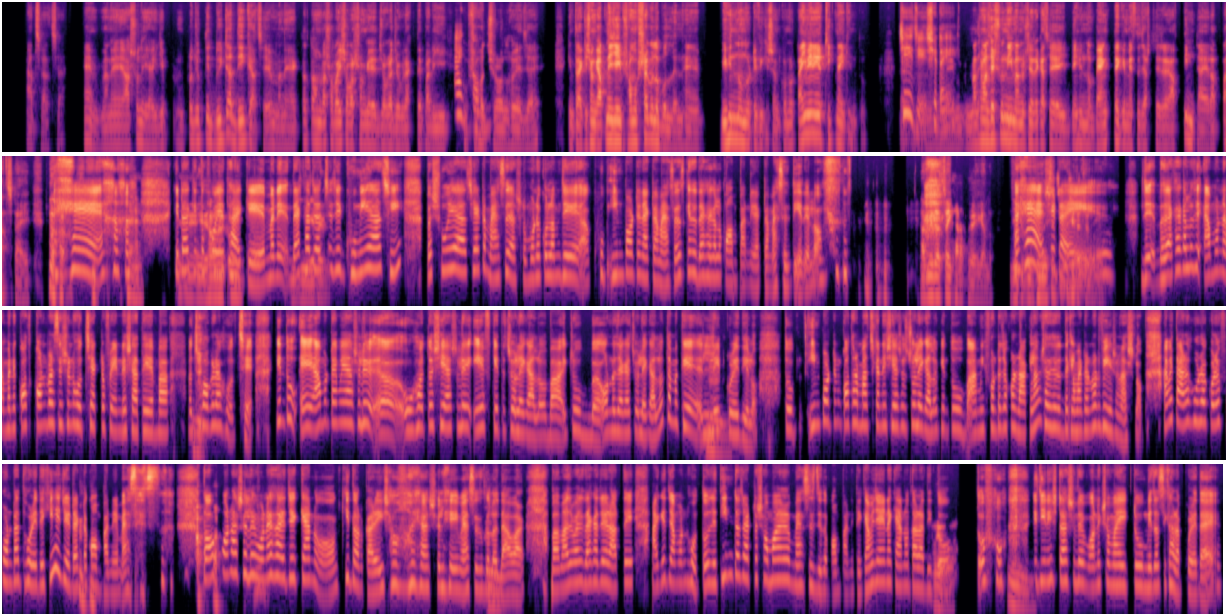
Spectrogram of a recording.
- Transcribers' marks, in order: tapping; chuckle; chuckle; chuckle; laughing while speaking: "মেসেজ"; chuckle; laughing while speaking: "সময়ে আসলে এই মেসেজগুলো দেওয়ার?"; other background noise; laughing while speaking: "তো"
- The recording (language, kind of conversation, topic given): Bengali, podcast, শোবার আগে ফোনটা বন্ধ করা ভালো, নাকি চালু রাখাই ভালো?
